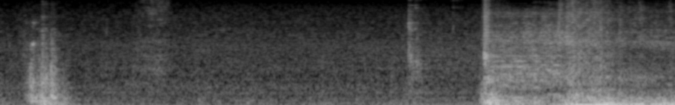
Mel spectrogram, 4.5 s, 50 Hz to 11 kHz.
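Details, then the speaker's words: 1968 Ford Ranchero, 289 or 302 V8, long parked, bad exhaust leak, dry dirty fuel filter: brief crank, engine catches with rough burst then fades and dies; starts then stalls, cause unknown. "Oh, listen to that. Oh, we died."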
